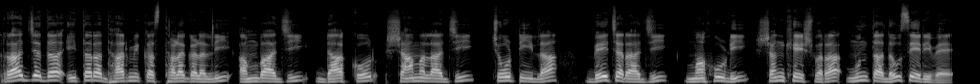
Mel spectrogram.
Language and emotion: Kannada, neutral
